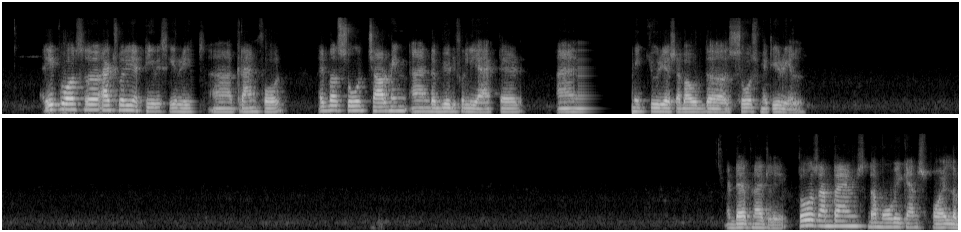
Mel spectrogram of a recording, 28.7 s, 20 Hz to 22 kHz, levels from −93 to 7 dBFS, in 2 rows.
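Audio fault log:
2.83 to 2.97 s, burst of packet loss: The sound turns into a short held sound for about 130 ms, thinning as it goes, and then jumps ahead to later material. Several packets in a row never arrived in time, so the receiver kept extending the last sound it had, turning it down across the gap, and about 130 ms of the original audio was skipped rather than delayed.
8.65 to 9.46 s, long network dropout: The audio stretches into a fading fill for a few tenths of a second, then goes fully silent for about 0.43 s before returning at "me curious about the". The likely cause is a break in the network path lasting around 0.8 s, during which the receiver first extended the last sound as a decaying fill and then gave up, leaving silence, with that stretch of audio never played.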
